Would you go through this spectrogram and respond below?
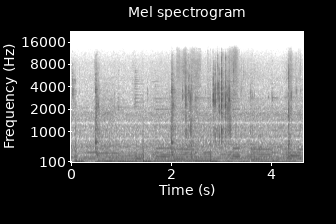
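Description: Typing on GMK Jamon Round 1 keycaps fitted to a Hex 4B mechanical keyboard, close and clear, with uneven bursts of clacky keystrokes and short pauses between them.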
